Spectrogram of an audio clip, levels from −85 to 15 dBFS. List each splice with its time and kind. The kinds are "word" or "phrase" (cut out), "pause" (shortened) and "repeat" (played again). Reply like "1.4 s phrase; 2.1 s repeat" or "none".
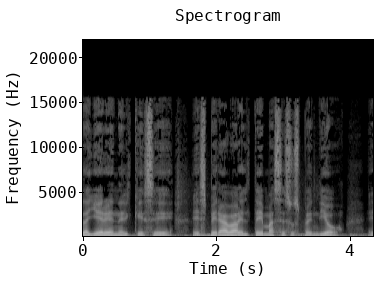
2.3 s word

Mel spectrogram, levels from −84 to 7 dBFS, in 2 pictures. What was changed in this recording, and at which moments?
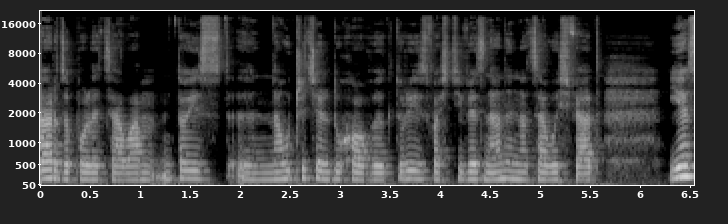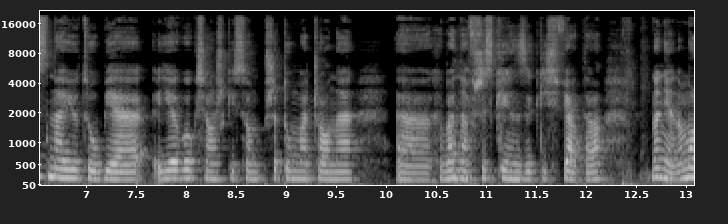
none

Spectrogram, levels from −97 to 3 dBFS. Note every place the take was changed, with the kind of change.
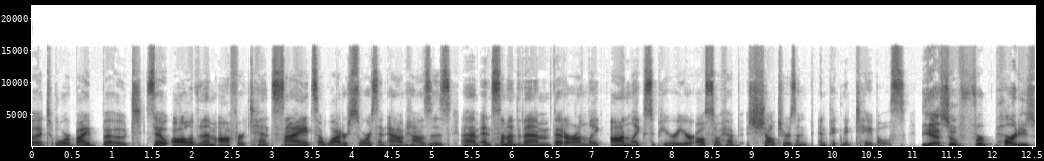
1.4 s pause; 5.3 s pause; 11.0 s pause

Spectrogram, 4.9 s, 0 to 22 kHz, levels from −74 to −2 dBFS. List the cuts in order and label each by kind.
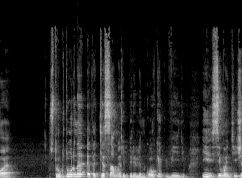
2.4 s word; 3.2 s phrase

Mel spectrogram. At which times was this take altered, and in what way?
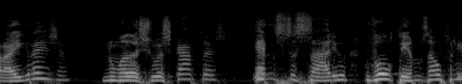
2.4 s pause; 3.6 s pause

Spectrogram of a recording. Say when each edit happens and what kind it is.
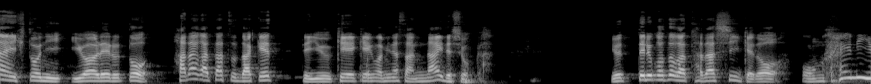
none

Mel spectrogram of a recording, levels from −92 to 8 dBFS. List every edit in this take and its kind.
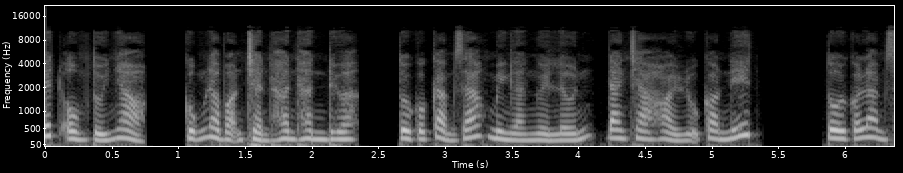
none

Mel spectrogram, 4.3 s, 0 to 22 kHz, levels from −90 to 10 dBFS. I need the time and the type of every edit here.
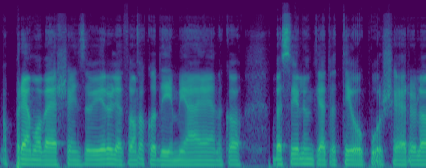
1.4 s word; 2.7 s word

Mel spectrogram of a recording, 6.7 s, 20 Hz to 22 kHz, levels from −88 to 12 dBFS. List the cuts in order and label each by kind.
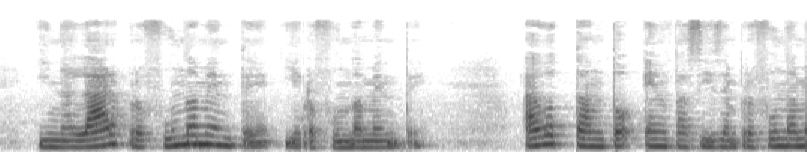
2.5 s word

